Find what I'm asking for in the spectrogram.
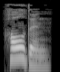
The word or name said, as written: holdyn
